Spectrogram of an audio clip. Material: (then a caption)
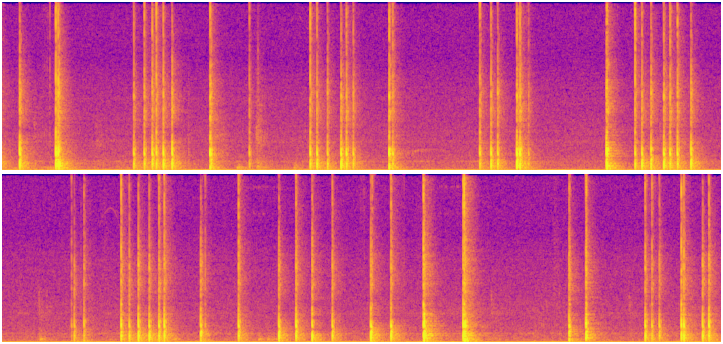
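Wood. Long orange glitter-painted nails tap and scratch quickly across the solid, polished, varnished wooden desk top. Sharp, dry clicks come in fast clusters and quick runs, each dying away almost at once, with brief scratchy bursts between them. A steady low hum sits underneath throughout.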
